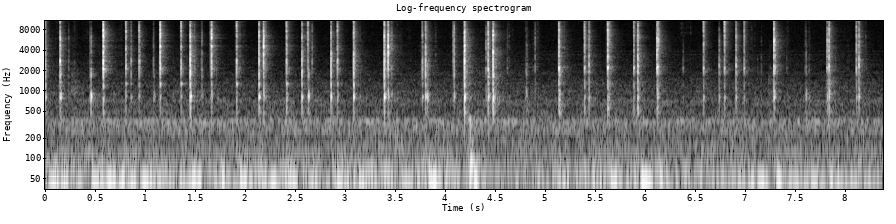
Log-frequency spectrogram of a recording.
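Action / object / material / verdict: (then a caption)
tap / plastic makeup compact / plastic / none. A small square black plastic makeup compact, still in its packaging, is held in both hands and tapped with long nails. A quick, uneven run of sharp, bright clicks dies away almost instantly over a faint low hum.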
